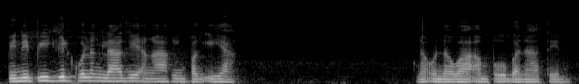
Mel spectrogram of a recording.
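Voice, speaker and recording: A man's voice: mid-range voice, little pitch movement, a little slow, creaky, dark tone. A man with a Filipino accent preaching a sermon, repeating phrases and asking the congregation rhetorical questions. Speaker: pastor.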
